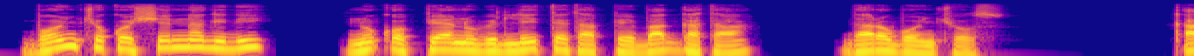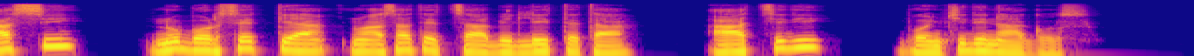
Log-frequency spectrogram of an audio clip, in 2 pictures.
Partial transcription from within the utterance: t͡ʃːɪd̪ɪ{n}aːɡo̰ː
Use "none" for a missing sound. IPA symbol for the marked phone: n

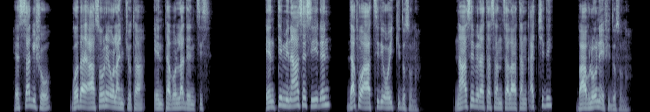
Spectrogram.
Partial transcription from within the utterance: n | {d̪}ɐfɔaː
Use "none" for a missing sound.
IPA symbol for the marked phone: d̪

